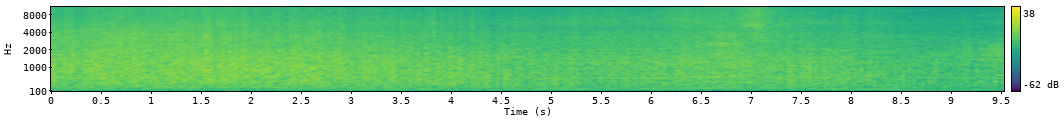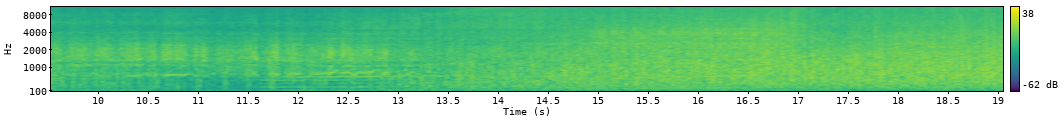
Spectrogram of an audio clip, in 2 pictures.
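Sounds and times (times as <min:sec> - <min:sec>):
car engine accelerating: 0:00.0 - 0:19.0
wind and road noise: 0:00.0 - 0:19.0.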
